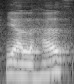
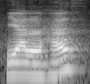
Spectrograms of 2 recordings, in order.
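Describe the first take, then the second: No difference in how they are said.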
